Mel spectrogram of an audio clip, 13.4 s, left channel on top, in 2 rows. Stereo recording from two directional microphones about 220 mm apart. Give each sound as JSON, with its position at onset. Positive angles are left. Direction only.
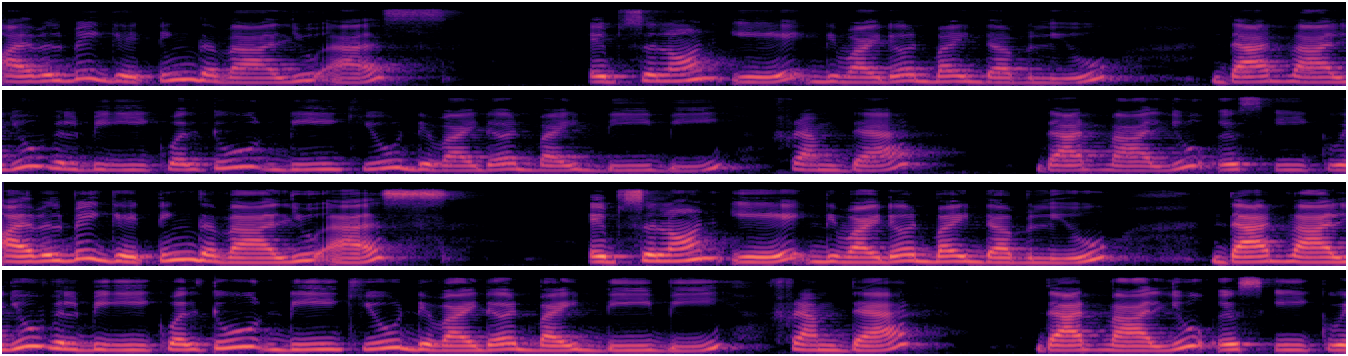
{"t": 0.0, "sound": "a woman's voice", "side_deg": -30}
